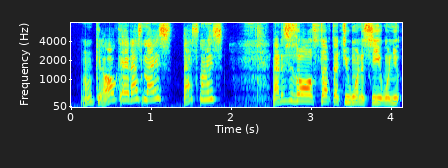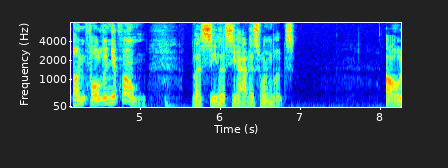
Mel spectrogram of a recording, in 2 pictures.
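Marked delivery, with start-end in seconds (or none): 0.4-1.9 very high, gushing, admiring, drawn-out delighted voice. Looking over items they really like, high voice. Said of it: "take it to the high voice".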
